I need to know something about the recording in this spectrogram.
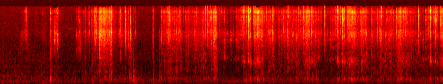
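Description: Cloth rustles and crinkles as a bandage is unwrapped close by.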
